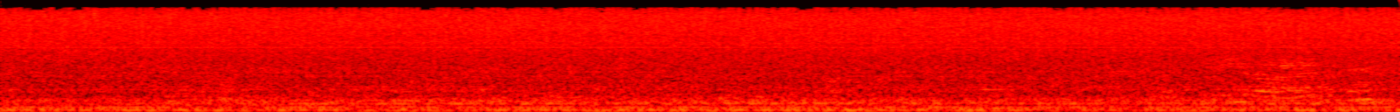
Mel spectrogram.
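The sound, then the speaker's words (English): Ocean waves wash steadily onto a sandy shore under a clear, sunny sky with a warm, light breeze, in a continuous, even roar with a deep low rumble, the surf blending into a constant hiss rather than distinct separate breaks. “The sound of the waves beating against the shore echoes in the air.”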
